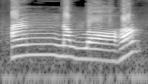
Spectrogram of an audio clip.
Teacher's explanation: اللہ کے نام کو تفخیم کے ساتھ پڑھیں گے بولڈ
